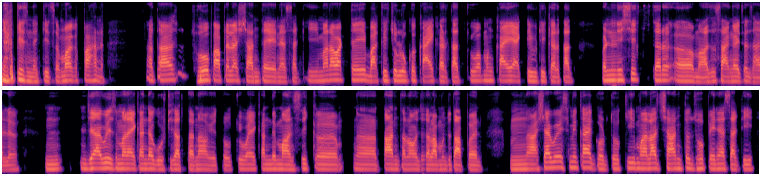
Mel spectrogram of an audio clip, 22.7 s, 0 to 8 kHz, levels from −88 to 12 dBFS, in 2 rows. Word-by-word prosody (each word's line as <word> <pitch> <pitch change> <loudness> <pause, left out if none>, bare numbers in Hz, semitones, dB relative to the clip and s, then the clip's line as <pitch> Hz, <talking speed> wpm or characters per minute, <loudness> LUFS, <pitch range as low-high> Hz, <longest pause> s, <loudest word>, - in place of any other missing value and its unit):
नक्कीच, 145 0 +4
नक्कीच. 120 +2 -6
मग 130 +2 +2
पहा 140 0 +2
ना, 120 - -8 0.7
आता 140 +1 +2
झोप 145 - -1
आपल्याला 140 +1 +4
शांत 120 -1 -1
येण्यासाठी, 115 +1 -1
मला 140 +3 +3
वाटतंय 150 0 +2
बाकीचे 130 +3 0
लोकं 130 0 -2
काय 120 +1 +3
करतात 115 -1 0 0.2
किंवा 135 0 -2
मग 135 0 -4
काय 130 +1 +4
ॲक्टिव्हिटी 125 -1 0
करतात? 115 0 +1 0.5
पण 140 0 +3
निश्चित 150 +3 +1 0.3
तर 145 0 +3
अ, 125 -3 +1
माझं 110 +2 +1
सांगायचं 120 0 +1
झालं, 110 +1 -3 0.5
अं, 125 +1 -3 0.4
ज्यावेळेस 140 0 +4
मला 135 0 +5
एखाद्या 130 +1 +1
गोष्टीचा 120 0 -1
तणाव 115 0 -1
येतो 110 +1 -7
किंवा 125 -1 -2
एखादं 125 0 -3
मानसिक 120 +2 -1
अ, - - 0 0.6
अ, 120 -1 -1
ताणतणाव 120 -1 +2
ज्याला 120 -1 0
म्हणतो 115 0 -1
आपण. 115 -1 +1 0.5
अं, 120 +1 -2
अशा 130 +5 +3
वेळेस 160 -2 -1
मी 165 0 -2
काय 160 0 +5
करतो 130 0 -4
की 145 0 -3
मला 135 +1 +5
शांत 135 0 +1
झोप 135 +1 -4
येण्यासाठी, 125 -2 -1
125 Hz, 145 wpm, -18 LUFS, 120-135 Hz, 0.7 s, मला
